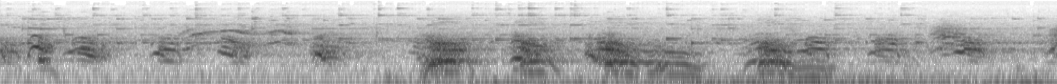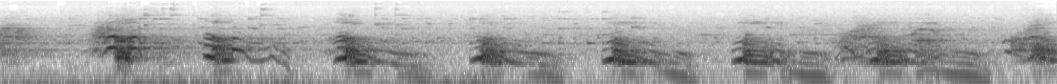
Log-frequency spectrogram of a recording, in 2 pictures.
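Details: Pack of hunting dogs pursuing a wild boar alongside hunters in the south of France, barking in loose irregular bursts with some drawn-out bays and yelps overlapping, about one to two barks per second.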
